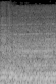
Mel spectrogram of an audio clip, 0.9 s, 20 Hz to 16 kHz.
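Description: BMW M4 GT3 race car engine at Monza in Assetto Corsa Competizione, a loud, close, steady roar held at high revs without a break.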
